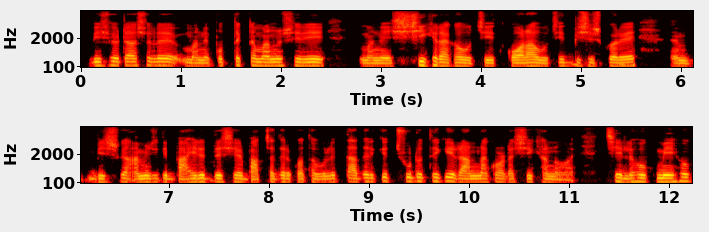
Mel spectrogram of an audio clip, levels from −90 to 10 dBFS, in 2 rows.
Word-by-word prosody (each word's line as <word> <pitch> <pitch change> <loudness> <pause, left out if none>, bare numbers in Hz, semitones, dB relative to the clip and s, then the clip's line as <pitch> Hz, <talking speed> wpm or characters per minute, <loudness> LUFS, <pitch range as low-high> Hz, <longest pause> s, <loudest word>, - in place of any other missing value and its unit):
বিষয়টা 145 +1 +1
আসলে 145 -1 +1 0.3
মানে 120 0 0
প্রত্যেকটা 145 +2 -3
মানুষেরই 135 0 +3 0.5
মানে 115 -1 +2 0.3
শিখে 150 -1 +3
রাখা 130 0 0
উচিত 120 +1 -2 0.2
করা 120 +1 +5
উচিত 130 +3 -5
বিশেষ 125 -1 0
করে 125 0 +4 0.5
এম 115 - 0 0.3
বিশেষ 125 -2 -1 0.2
আমি 125 +1 +4
যদি 130 +1 -2
বাহিরের 130 +4 +2
দেশের 130 0 +2
বাচ্চাদের 125 +2 -1
কথা 120 +1 -3
বলি 120 +2 0 0.2
তাদেরকে 140 +4 0
ছোট 150 -1 -2 0.2
থেকেই 150 0 +1
রান্না 125 0 +2
করাটা 125 -2 -3
শিখানো 120 -3 -3
হয়। - - -9 0.3
ছেলে 135 -3 +2
হোক, 135 -1 +2
মেয়ে 135 0 +7
হোক 150 -1 +1
130 Hz, 160 wpm, -28 LUFS, 120-140 Hz, 0.5 s, মেয়ে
